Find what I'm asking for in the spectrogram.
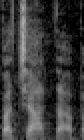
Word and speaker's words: bachata: It's pronounced bachata, by the way.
